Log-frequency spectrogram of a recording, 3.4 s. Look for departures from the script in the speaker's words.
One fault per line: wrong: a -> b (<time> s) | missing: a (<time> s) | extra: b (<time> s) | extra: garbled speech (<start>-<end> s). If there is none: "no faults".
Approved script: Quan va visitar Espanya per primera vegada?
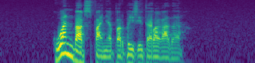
missing: visitar (1.1 s)
wrong: primera -> visitar (1.7 s)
